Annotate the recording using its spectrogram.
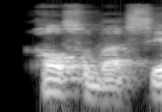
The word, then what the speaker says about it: Hulsebus: Hulsebus, yeah.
